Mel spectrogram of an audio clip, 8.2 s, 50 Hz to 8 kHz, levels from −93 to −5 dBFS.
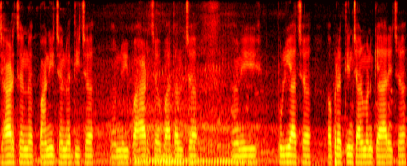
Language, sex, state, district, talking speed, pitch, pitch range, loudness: Halbi, male, Chhattisgarh, Bastar, 145 wpm, 120 Hz, 120-130 Hz, -29 LUFS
